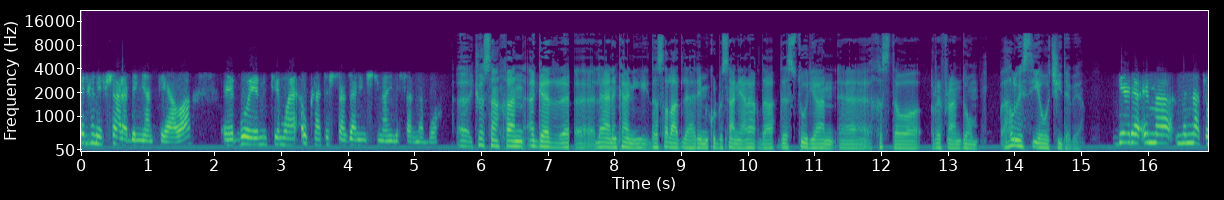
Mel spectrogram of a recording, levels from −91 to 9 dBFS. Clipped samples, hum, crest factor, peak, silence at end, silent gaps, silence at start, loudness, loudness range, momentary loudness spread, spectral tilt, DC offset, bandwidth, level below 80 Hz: under 0.1%; none; 18 dB; -2 dBFS; 0 s; none; 0 s; -19 LUFS; 4 LU; 11 LU; -5.5 dB/octave; under 0.1%; 11.5 kHz; -52 dBFS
